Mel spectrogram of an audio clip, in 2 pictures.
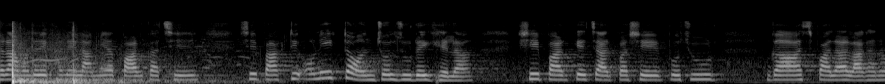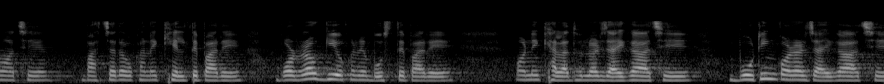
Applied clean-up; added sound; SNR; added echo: none; Fireworks; -2 dB; none.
